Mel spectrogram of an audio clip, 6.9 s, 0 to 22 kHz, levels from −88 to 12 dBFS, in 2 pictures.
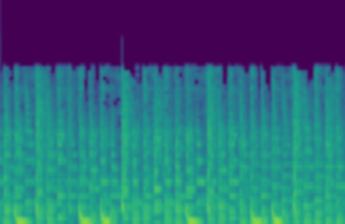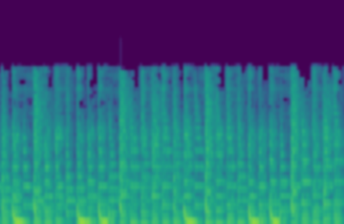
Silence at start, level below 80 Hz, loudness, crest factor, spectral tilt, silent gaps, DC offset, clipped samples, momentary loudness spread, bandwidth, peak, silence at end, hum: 0 s; -18 dBFS; -15 LUFS; 14 dB; -5.5 dB/octave; none; 4%; under 0.1%; 3 LU; 6.6 kHz; 0 dBFS; 0 s; none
